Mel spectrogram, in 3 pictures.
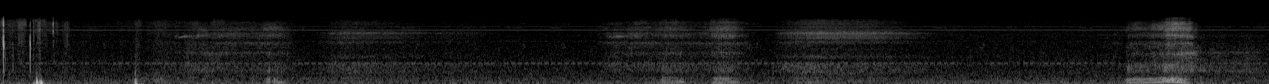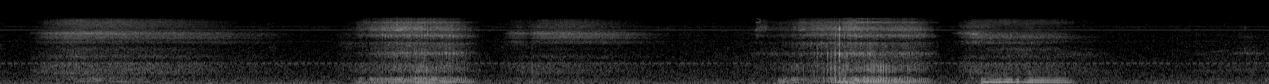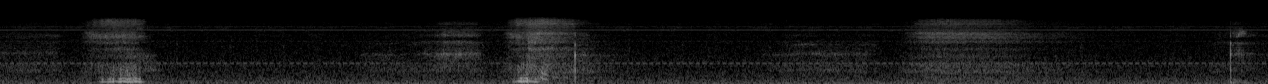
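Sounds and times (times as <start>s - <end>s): woman snoring: 1.7s - 4.7s, 6.0s - 9.3s, 11.2s - 15.4s, 16.1s - 19.3s, 20.2s - 23.7s, 25.0s - 27.0s, 29.1s - 31.4s, 33.1s - 36.2s, 37.6s - 38.0s.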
